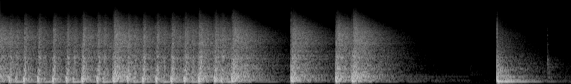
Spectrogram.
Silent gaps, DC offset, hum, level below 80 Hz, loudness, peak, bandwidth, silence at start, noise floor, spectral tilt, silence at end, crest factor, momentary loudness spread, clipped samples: none; under 0.1%; none; -52 dBFS; -22 LUFS; -10 dBFS; 14 kHz; 0 s; -64 dBFS; -5.5 dB/octave; 0.2 s; 14 dB; 11 LU; under 0.1%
